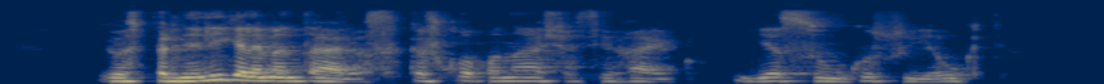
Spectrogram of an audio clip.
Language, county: Lithuanian, Vilnius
